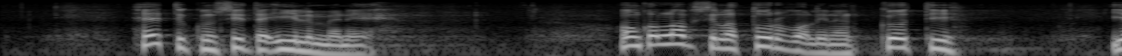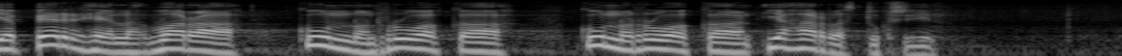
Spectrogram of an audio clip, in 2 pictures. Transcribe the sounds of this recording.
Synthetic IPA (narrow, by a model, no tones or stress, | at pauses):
he̞t̪ikunsit̪æilme̞ne̞ː | o̞ŋkolɑpsilːɑt̪urʋɑlːine̞ŋkøt̪i | jɑpe̞rɦe̞ːlːæʋɑɾɑːkunːo̞nruokɑː | kunːonruokɑːnjɑɦɑrːɑst̪uksiːn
